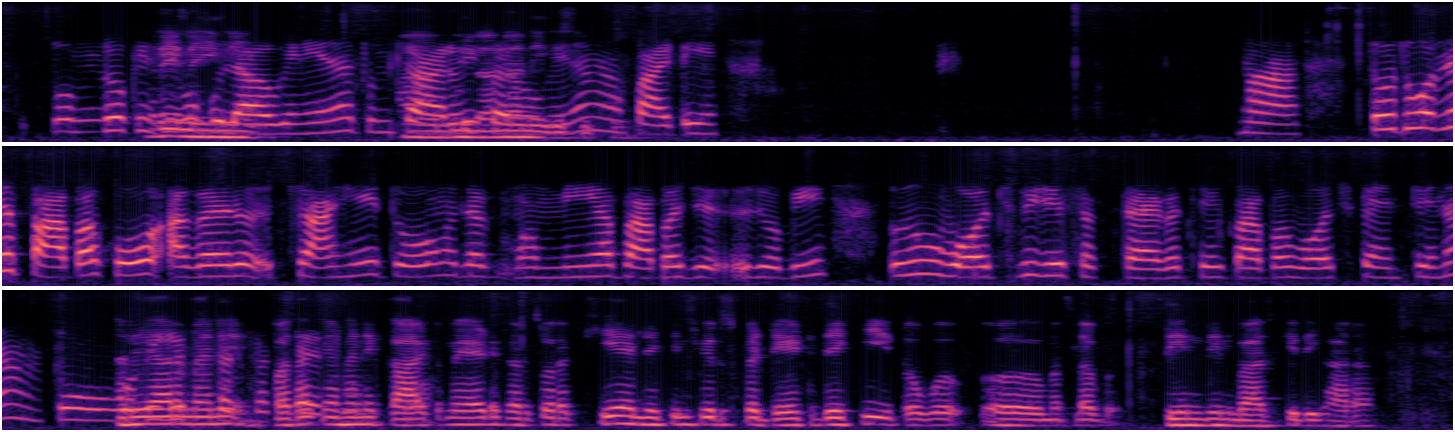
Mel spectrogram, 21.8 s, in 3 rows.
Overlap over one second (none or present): present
